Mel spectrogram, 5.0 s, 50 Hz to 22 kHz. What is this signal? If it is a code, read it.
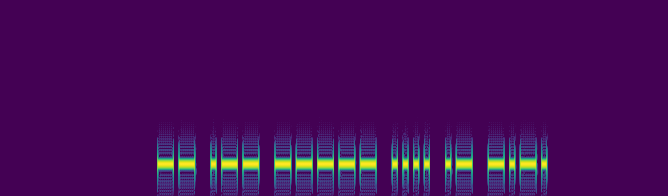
Morse code, heard as a keyed tone, about 31 wpm, 700 Hz. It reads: MW0HAC
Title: DXCC-100 Call Signs - 6 Characters - 30wpm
